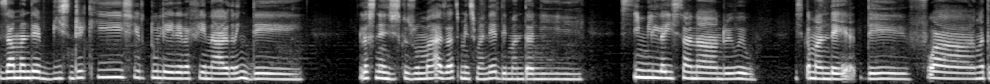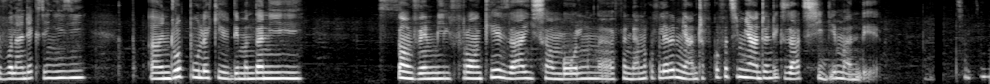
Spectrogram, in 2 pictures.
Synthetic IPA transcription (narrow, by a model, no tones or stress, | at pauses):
zamand̪eəbisiɳɖ͡ʐekʰisiɾit̪uleɾeɾafienaɾaŋɾeɲid̪e | lasinanzisi̥kʲizumazat͡siment͡simand̪eəd̪emand̪ani | similəisanaːɳɖ͡ʐewew | isi̥kʲəmand̪eə̰d̪efoaːŋat̪ivolaɳɖ͡ʐekiz̥eɲizi | aɳɖ͡ʐopulakewd̪emãnd̪ani | sãvɛ̃milfrɔ̃kʰezaisãmbolaamnafanianunkofaleɾəmianiʈ͡ʂafḁkofat͡simianiʈ͡ʂaɳɖ͡ʐekizat͡si̥sid̪emand̪ḛ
